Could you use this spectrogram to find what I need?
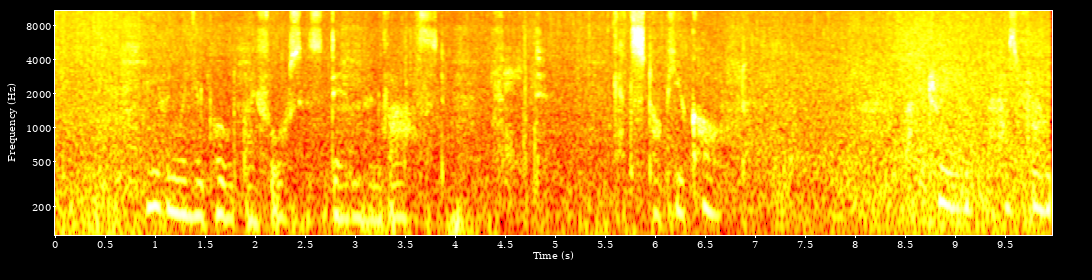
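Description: A young woman speaks in a low, tense voice close by.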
